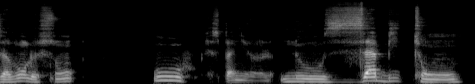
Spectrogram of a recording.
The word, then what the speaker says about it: nous habitons: Nous habitons, le S ne se prononce pas et nous avons la nasale on.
